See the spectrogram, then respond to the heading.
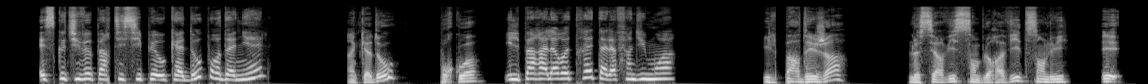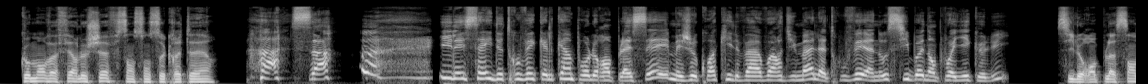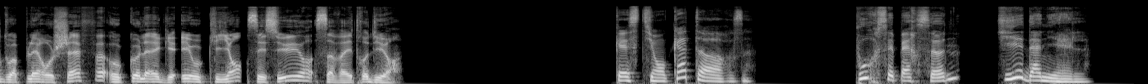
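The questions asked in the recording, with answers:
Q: Pour ces personnes, qui est Daniel ?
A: Un collègue, le secrétaire du chef, qui part à la retraite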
